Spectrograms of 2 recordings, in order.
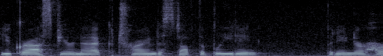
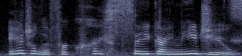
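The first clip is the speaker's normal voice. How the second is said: high, loud plea for help; yell in pain; 10 semitones higher, 6 dB louder than usual. A narrator's reading. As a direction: yell desperately to your wife. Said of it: "You yell in pain and ask for help".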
